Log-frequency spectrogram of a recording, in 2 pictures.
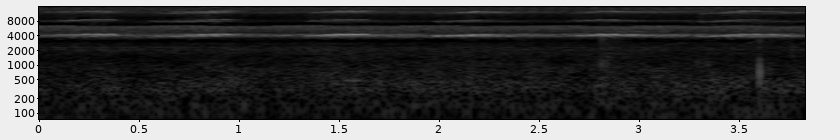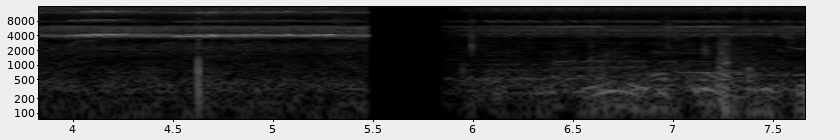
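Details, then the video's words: Shrill insect chorus of layered high continuous tones swelling and fading roughly every second, ending abruptly in a short gap followed by fainter buzzing and a brief low voice. "ऐसी आवाज आपने कभी सुनी है क्या कीड़े मकोड़ों की"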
